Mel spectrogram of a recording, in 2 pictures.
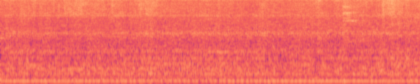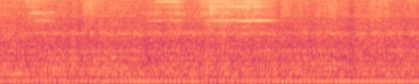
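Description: Metre-gauge passenger train running along the line, heard from inside a carriage: a steady loud drone and rumble of the moving train, with a few brief high-pitched squeals about halfway through.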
